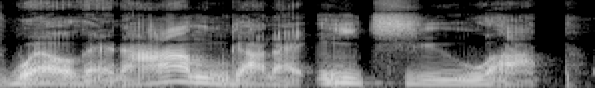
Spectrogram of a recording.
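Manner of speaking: lightly voiced slow lion. Lion threatening the mouse, slow drawn-out menace. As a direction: draw out the lion's threat. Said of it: "the lion says".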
